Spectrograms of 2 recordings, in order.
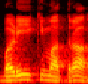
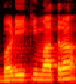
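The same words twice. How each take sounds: No difference in how they are said.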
